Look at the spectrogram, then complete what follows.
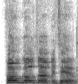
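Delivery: ordinary talk, nothing marked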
